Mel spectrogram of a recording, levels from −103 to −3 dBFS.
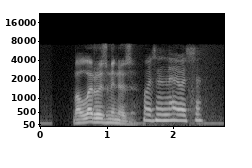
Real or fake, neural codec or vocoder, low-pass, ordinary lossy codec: fake; autoencoder, 48 kHz, 32 numbers a frame, DAC-VAE, trained on Japanese speech; 7.2 kHz; none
